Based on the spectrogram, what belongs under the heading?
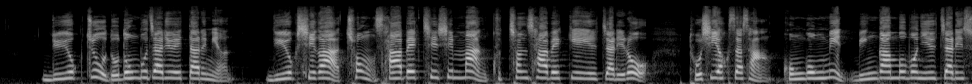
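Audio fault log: The speech signal shows no audible technical fault anywhere in the recording.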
